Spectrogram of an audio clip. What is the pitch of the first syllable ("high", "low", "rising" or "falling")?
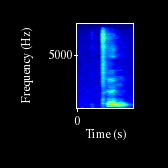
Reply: falling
